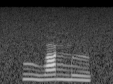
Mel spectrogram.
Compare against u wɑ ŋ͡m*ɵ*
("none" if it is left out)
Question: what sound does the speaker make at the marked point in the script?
ɵ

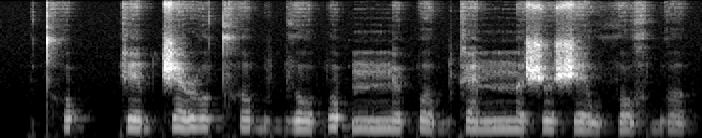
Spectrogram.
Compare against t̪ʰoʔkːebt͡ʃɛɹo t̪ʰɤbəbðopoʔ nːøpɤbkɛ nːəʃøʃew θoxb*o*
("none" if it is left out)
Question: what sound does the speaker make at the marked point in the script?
ɤ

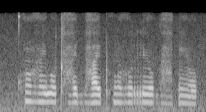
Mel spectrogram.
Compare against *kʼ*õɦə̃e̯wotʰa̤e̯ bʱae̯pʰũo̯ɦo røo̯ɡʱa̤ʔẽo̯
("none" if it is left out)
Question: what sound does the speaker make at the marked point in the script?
kʰ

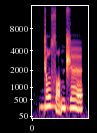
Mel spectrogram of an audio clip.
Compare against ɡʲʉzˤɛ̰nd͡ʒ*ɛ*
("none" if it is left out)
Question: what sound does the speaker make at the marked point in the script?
ɛ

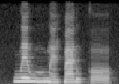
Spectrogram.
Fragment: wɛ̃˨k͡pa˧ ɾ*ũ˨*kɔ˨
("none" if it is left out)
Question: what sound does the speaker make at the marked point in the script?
u˨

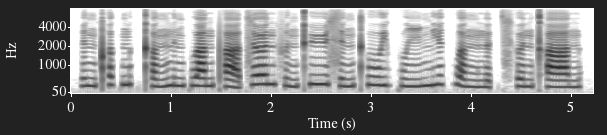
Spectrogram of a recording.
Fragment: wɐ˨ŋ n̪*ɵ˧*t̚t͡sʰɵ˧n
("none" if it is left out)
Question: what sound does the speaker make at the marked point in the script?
ɵ˨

